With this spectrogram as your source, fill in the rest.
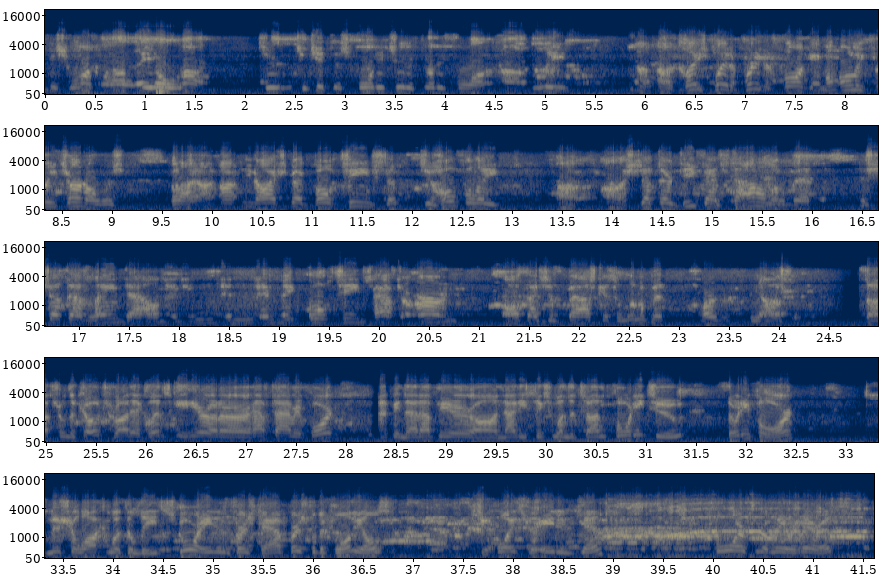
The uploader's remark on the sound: we apologize for the technical difficulties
